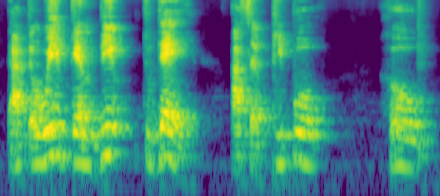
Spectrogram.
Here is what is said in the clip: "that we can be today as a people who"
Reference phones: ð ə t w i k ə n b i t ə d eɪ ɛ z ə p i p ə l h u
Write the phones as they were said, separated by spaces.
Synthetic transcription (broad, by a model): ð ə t w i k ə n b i t ə d eɪ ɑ s ə p i p ə l h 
